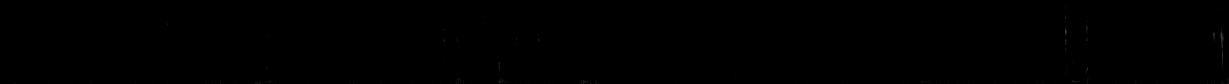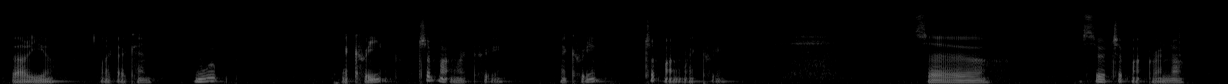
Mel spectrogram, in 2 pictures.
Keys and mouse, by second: 2.0 click, 2.0 right click, 2.6 g, 5.9 g, 10.7 Tab, 10.7 g, 24.0 KP_0.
